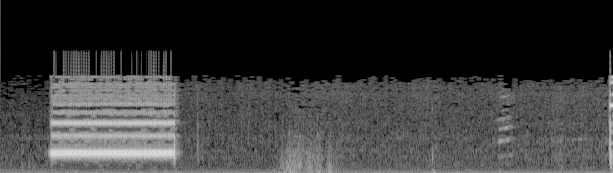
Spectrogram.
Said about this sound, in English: Now this one should pick up. I dialed up into this phone using Hyper Terminal.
